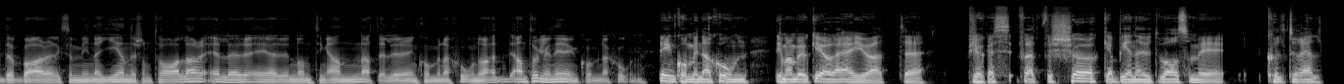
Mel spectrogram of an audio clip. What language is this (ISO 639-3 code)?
swe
